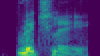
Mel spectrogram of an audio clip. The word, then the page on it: richly: British English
